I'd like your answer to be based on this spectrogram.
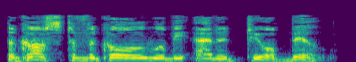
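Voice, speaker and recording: A man's voice: mid-range voice, moderate pace, breathy edge, muffled recording, lightly acted. A man voicing a pompous, stiff middle-aged barrister who talks in a haughty, clipped, precise way.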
